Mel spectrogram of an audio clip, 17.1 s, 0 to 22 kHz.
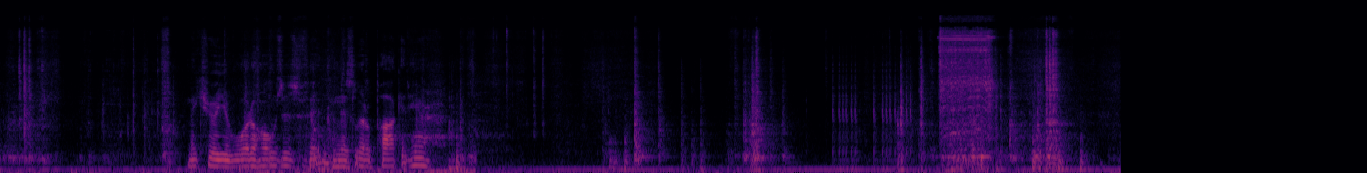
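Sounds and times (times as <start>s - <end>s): screws and bit clicking: 11.7s - 12.6s
cordless driver running: 11.8s - 12.5s.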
